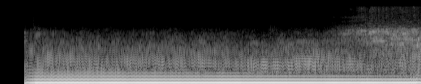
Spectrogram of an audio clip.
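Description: Loud electronic music: a deep, steady bass drone with a few higher overtones, held without a beat, starting abruptly just after the opening.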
